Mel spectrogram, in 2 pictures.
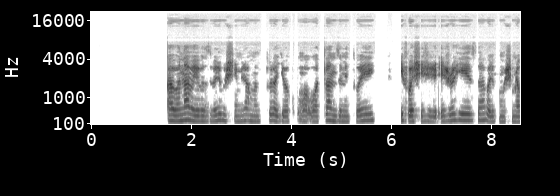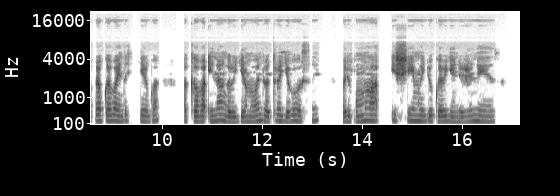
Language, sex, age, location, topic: Kinyarwanda, female, 25-35, Nyagatare, government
